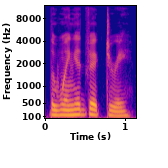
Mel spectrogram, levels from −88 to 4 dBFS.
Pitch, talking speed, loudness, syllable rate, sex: 145 Hz, 155 wpm, -16 LUFS, 6.1 syllables/s, female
